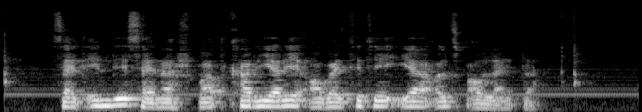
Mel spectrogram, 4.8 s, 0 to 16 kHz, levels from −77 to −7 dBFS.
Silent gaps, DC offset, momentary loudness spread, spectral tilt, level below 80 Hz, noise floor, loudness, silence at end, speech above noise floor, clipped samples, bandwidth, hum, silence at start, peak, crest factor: none; under 0.1%; 14 LU; -9 dB/octave; -48 dBFS; -42 dBFS; -19 LUFS; 0.45 s; 24 dB; under 0.1%; 11 kHz; none; 0.05 s; -2 dBFS; 16 dB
